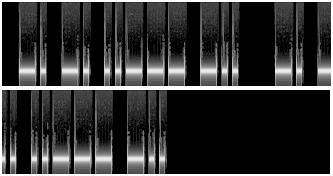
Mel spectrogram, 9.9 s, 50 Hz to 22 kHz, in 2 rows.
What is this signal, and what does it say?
Morse code, heard as a keyed tone, about 15 wpm, 700 Hz. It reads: NN2D NN2D
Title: USA Call Signs Repeated 2x 15wpm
